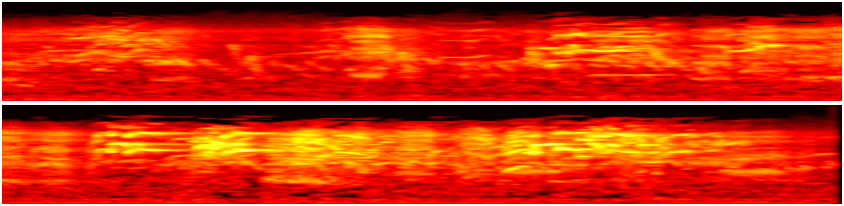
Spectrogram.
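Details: Rainbow lorikeets at a backyard feeding station in Australia, a flock giving dense, shrill, high-pitched screeches and chirps that overlap continuously and grow louder in the second half.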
